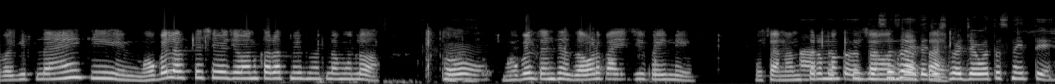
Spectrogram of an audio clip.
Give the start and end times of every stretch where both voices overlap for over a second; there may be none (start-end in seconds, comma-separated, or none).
8.0-9.4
